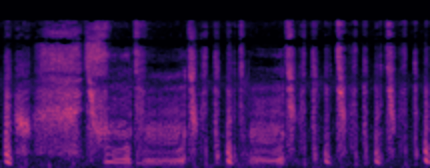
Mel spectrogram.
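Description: Solo beatboxing: fast mouth percussion of sharp clicks and hissing snare-like sounds, woven with short hummed, pitched vocal tones that bend up and down.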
